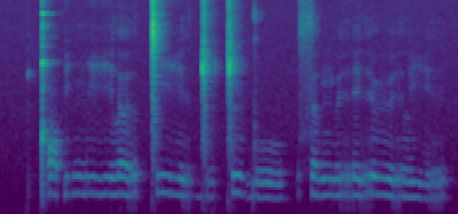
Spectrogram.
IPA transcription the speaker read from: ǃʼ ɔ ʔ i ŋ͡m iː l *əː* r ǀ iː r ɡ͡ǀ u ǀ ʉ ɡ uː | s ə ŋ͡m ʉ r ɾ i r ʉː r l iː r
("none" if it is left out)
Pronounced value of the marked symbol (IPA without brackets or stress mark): əː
